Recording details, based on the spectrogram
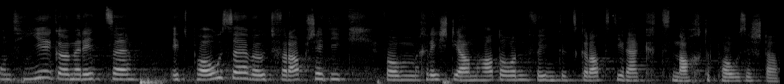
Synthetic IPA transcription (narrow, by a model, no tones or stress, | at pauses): ʊndhiəɡ̥œːməɾɪt͡səɪtpʰoʊsəʋœwtfəɾɑpʃɪdik | fɔmχɾɪʃtiɑnɦɑdɔrnfɪndətɡ̥ɾɑtd̥iɾækχtnɑχd̥əɾpʰaʊsəʃtɑt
